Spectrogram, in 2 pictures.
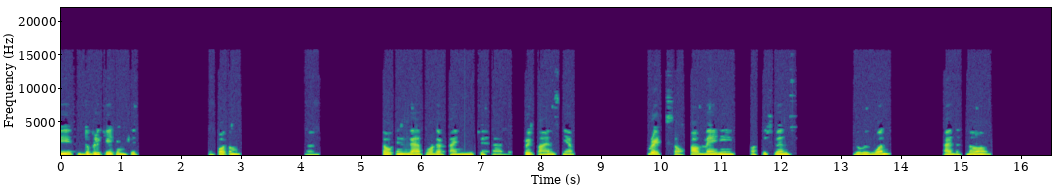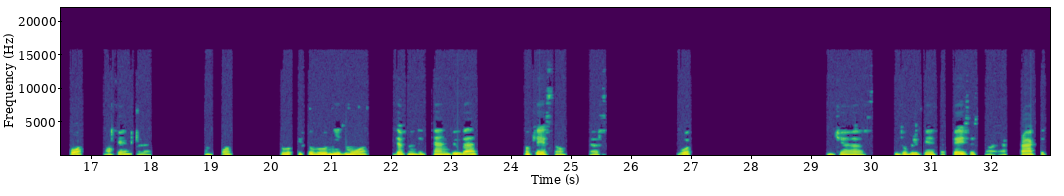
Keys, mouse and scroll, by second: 1.1 alt+middle click, 2.0 alt+middle click, 2.7 alt+middle click, 3.2 alt+click, 3.6 alt+middle click, 4.7 alt+right click, 5.0 alt+middle click, 5.3 alt+right click, 5.6 alt+click, 6.2 right click, 6.2 q, 6.6 alt+scroll down 1, 6.9 alt+click, 7.3 alt+middle click, 7.5 alt+right click, 7.7 alt+click, 8.1 alt+middle click, 8.5 alt+click, 8.9 right click, 9.7 scroll down 1, 10.0 alt+middle click, 10.3 alt+click, 10.6 alt+middle click, 10.8 alt+scroll down 2, 11.9 right click, 11.9-13.0 scroll down 1, 13.0 right click, 16.8 alt+middle click, 17.6 Delete, 18.3 right click, 18.9 alt+middle click, 20.8 alt+right click, 21.1 alt+click, 21.4 alt+middle click, 25.4 ctrl+d, 26.9 ctrl+z, 28.0 ctrl+alt+d, 28.6 w, 29.0 alt+click, 29.6 w, 29.7 alt+click, 30.2 alt+middle click, 30.5 alt+right click, 30.7 alt+click, 31.0 alt+middle click.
